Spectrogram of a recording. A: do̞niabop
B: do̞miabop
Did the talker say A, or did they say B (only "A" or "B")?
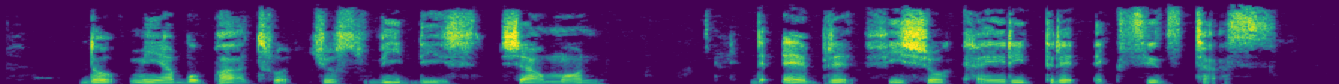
B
